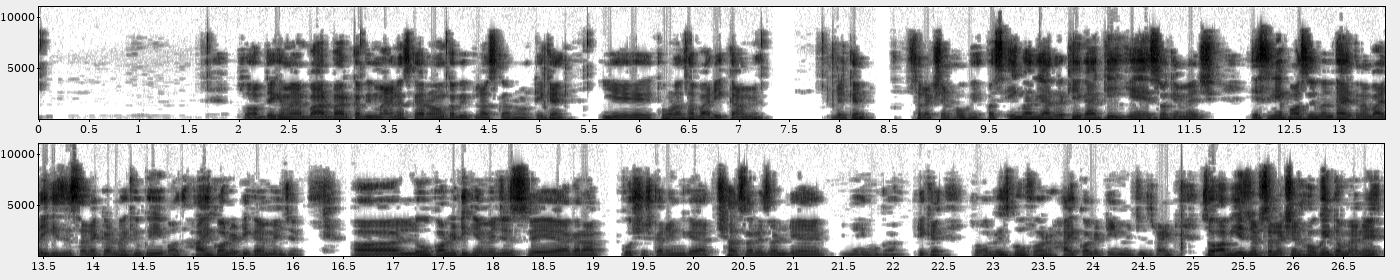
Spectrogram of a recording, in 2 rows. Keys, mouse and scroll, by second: 5.1 space, 5.3-10.1 ctrl+drag, 26.8 ctrl+j.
